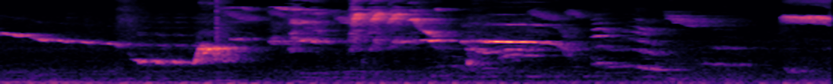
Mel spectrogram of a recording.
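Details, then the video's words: White-rumped shama singing during stamina training: long clear whistles sliding down, then a burst of rich, varied warbled phrases and a high steady whistle, over a low background hum. "Tập lực cho lửa bó lông (shama bird)"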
